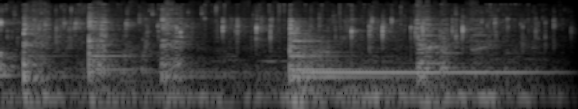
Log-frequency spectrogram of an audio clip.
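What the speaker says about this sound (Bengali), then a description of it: "এবার তেলের মধ্যে ফোড়নে দেব কালো জিরা আর দুটো শুকনো লঙ্কাকে এভাবে করে ছিঁড়ে নিয়েছি দিয়ে দেবো দিয়ে একটু ভেজে নেব" Black cumin seeds and torn dried red chillies crackle in hot oil as a tempering, a close busy sizzle with several spatula scrapes and stirs at irregular intervals and no talking.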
